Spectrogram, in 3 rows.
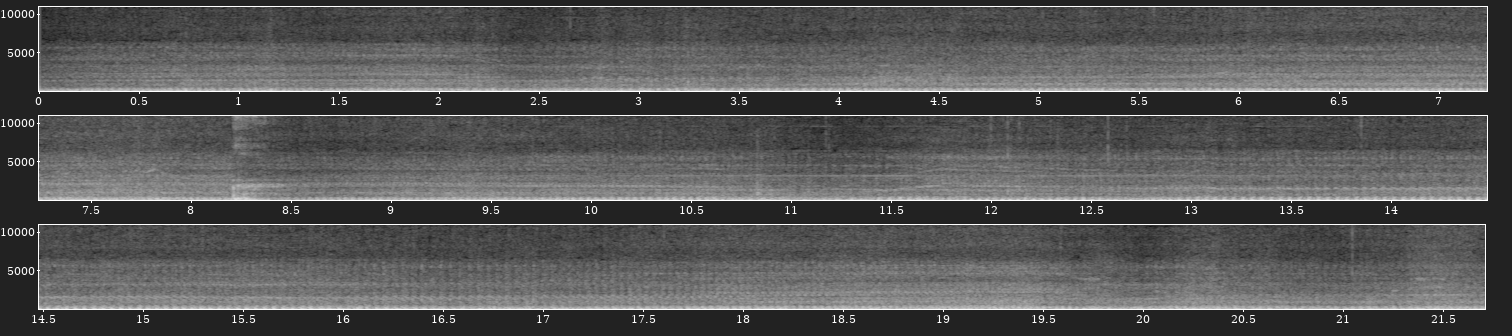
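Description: A Royal Enfield Guerrilla 450 motorcycle rides steadily near a beach, its engine droning loud and constant with wind rush and a single brief clunk partway through.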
